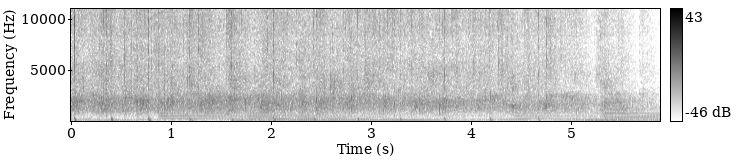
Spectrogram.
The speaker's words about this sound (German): Das ist ein großartiger Applaus.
